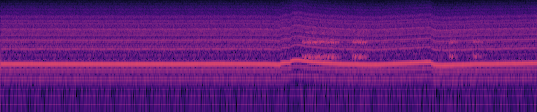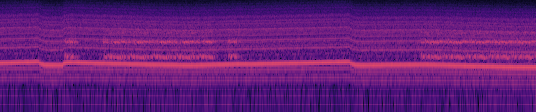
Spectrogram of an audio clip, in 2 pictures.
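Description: A racing car engine whines steadily at high pitch, dipping briefly with each gear change.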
